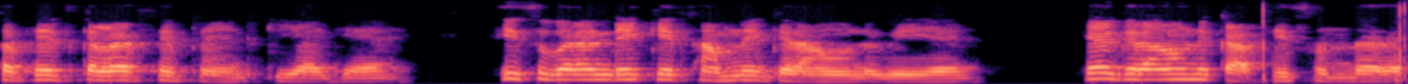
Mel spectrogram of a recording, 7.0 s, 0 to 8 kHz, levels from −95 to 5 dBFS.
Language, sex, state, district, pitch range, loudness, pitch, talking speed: Hindi, male, Bihar, Saran, 115-175 Hz, -17 LUFS, 140 Hz, 160 wpm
